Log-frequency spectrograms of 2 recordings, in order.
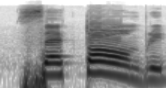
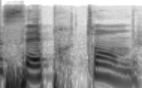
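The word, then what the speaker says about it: septembre: you september is september se tumbri don't pronounce p don't say sep tomb no let dp be silent september october becomes october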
